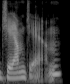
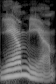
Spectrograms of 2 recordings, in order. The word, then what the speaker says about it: Yam Yam: So she would know all of these people, but there was Natalie, Yam Yam, which they kept calling him Jam Jam. It's spelled Yam Yam.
